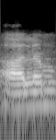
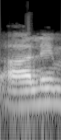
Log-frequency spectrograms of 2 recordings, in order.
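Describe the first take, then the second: First: The second vowel is a short a. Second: The second vowel is a short i. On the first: The speaker calls it wrong. "अगर उस लहजे में इसको बोला जाए तो लोग आलम बोल देते हैं" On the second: The speaker calls it right. "जो लफ्ज़ आलिम है"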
